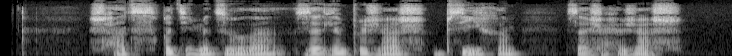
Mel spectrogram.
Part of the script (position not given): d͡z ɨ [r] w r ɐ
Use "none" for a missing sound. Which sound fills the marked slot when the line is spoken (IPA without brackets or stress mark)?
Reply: none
